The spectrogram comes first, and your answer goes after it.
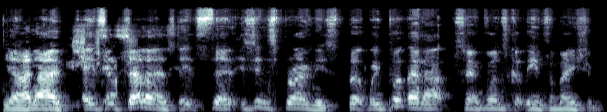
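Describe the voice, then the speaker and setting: A man's voice: on the high side, fast, bright, forceful tone, husky, rough recording. A man hosting a fan podcast in a friendly, chatty way, losing his voice a little. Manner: friendly, chatty, many fillers. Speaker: podcast host. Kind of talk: casual podcast chat.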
